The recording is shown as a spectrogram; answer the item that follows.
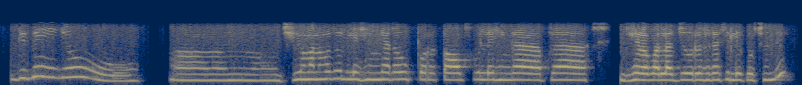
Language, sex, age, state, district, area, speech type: Odia, male, 60+, Odisha, Nayagarh, rural, conversation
